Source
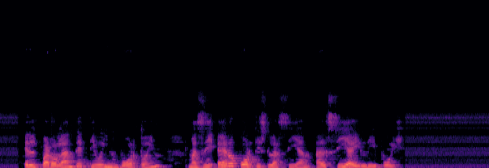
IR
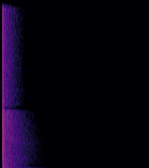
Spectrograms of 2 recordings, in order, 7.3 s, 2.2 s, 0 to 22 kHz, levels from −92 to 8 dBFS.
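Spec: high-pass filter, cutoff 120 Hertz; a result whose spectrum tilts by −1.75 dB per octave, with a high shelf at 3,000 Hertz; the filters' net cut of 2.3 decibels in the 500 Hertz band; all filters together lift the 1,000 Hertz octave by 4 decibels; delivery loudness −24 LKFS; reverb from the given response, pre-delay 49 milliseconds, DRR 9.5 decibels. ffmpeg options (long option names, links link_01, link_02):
-filter_complex "[0:a]highpass=120,equalizer=frequency=500:width_type=o:gain=-5,equalizer=frequency=1000:width_type=o:gain=7.5,highshelf=frequency=3000:gain=-3,asplit=2[link_01][link_02];[1:a]atrim=start_sample=2205,adelay=49[link_03];[link_02][link_03]afir=irnorm=-1:irlink=0,volume=-10.5dB[link_04];[link_01][link_04]amix=inputs=2:normalize=0,volume=5dB"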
